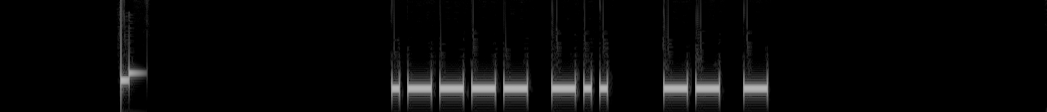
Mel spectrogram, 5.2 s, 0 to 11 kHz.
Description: Morse code, heard as a keyed tone, about 29 wpm, 700 Hz. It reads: 1D MT
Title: Field Day Exchanges - 30wpm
